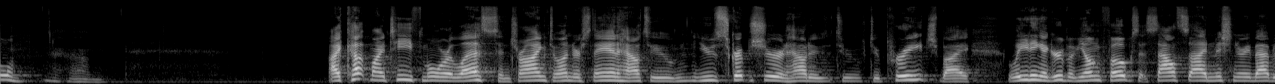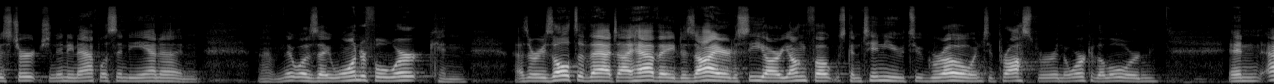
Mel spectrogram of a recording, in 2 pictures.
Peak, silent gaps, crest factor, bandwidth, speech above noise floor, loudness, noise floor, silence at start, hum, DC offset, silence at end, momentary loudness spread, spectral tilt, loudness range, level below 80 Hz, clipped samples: 0 dBFS; none; 22 dB; 16 kHz; 41 dB; -22 LUFS; -63 dBFS; 0 s; none; under 0.1%; 0 s; 14 LU; -5 dB/octave; 8 LU; -76 dBFS; under 0.1%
